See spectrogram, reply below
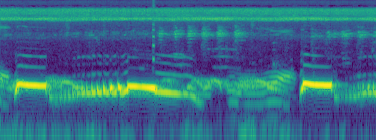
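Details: Lively, sweet-voiced Barbary dove: a bright held note opens a long, quavering, gently falling coo. The bright note returns near the end, over a low background hum.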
